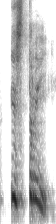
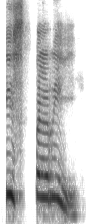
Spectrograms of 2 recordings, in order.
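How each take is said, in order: First: The vowel is dropped, making a tr cluster. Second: The syllable te is said fully with its vowel. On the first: The speaker calls it wrong. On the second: The speaker calls it right. "Mesti sebut"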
